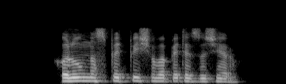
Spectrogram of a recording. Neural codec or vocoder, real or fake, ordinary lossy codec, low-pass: codec, 16 kHz, 0.9 kbps, LongCat-Audio-Codec; fake; none; 5.4 kHz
